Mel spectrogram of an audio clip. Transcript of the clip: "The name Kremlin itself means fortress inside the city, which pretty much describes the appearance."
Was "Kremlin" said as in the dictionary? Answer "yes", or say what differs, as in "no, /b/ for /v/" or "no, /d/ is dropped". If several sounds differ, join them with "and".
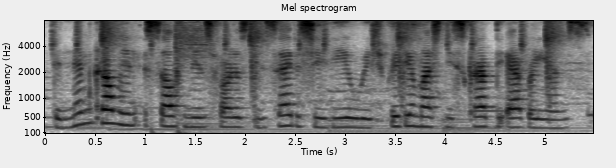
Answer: no, /l/ is dropped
